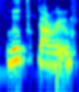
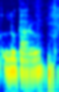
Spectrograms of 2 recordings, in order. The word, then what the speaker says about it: loup-garou: And so that's sort of the typical French spelling of werewolf, loup-garou. So you wouldn't pronounce the P. It's just loup. Loup is the word for wolf, and then loup-garou is the werewolf.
